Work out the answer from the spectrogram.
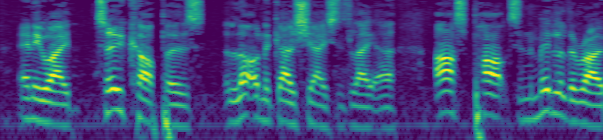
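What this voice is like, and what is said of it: Usual voice. Nothing is said of it.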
